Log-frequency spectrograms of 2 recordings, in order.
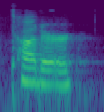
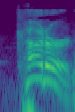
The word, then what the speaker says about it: Qatar: Um, it's actually pronounced Qatar. – Qatar. No, you're exactly right. – It is. Yeah, yeah. Yes, I learned that in college because I thought it was Qatar too until uh, I had an international class where we learned the correct pronunciation, and we also learned.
